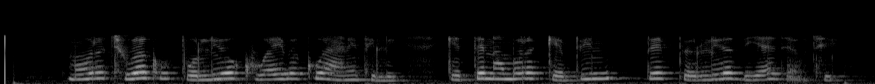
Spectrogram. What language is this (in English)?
Odia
